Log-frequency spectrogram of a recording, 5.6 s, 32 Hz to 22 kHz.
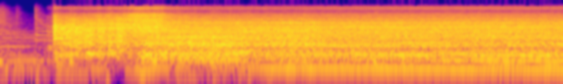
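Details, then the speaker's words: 2004 Mercury Grand Marquis with 64,000 miles, first start in about 8 to 10 years after a new fuel pump install; brief cranking, then it catches cleanly and settles into a steady, even idle. Normal start. "it's truly the first time it's ran in about 8 to 10 years"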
